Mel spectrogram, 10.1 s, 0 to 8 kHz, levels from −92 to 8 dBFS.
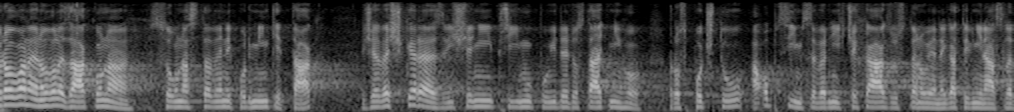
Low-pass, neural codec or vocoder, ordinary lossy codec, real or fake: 7.2 kHz; none; AAC, 48 kbps; real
